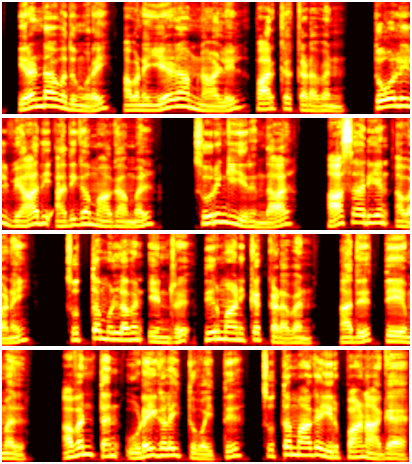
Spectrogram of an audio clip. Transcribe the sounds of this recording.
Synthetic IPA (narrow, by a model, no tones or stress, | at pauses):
ɪɾɐɳɖaːʋɐðɯmʊrɐɪɐʋɐnɐɪeːɾaːmnaːɭɪlpaːɾkɐkːɐɽɐʋɐn | t̪oːlɪlʋjaːðiʔɐðɪɣɐmaːɣaːmɐl | sʊɾɯŋɡɪjɪɾɯnd̪aːl | aːsaːɾɪjɐnɐʋɐnɐɪ | sʊt̪ːɐmɯɭːɐʋɐnɛndrɯt̪iːɾmaːnɪkːɐkːɐɽɐʋɐn | ɐðɯt̪eːmɐl | ʔɐʋɐnt̪ɐnʊɽɐɪɣɐɭɐɪt̪ːʊʋɐɪt̪ːɯ | sʊt̪ːɐmaːɣɐɪɾɯpːaːnaːɣɐ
